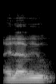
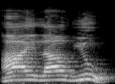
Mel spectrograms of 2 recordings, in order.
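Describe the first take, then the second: First: It is said flatly, without feeling. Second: It is said with intense, lively pitch. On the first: The listener does not feel the love. The speaker calls it wrong. "യു don't feel it" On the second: The listener feels the love. The speaker calls it right. "യു have to say I love you"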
